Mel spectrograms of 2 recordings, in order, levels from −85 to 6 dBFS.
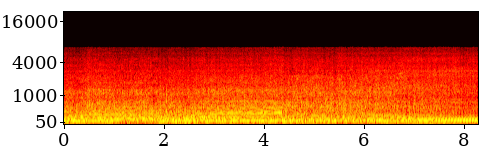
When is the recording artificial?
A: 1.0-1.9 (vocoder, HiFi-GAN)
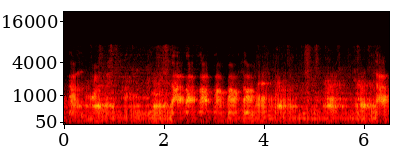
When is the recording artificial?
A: 0.0-6.5 (vocoder, HiFi-GAN)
